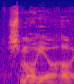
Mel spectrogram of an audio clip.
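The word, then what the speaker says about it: Schmoyoho: Shmoyoho? Shmoyoho, yeah. That's how you pronounce that.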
